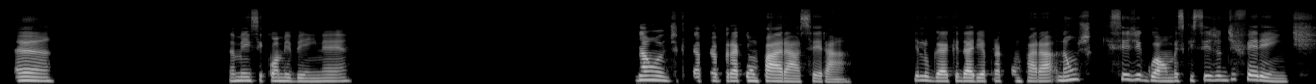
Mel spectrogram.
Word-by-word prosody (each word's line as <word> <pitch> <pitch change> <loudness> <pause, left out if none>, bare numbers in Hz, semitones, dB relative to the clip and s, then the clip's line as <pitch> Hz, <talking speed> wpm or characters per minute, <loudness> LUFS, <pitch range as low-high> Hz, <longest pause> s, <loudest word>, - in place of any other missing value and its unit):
Hã. 175 -2 +4 1.8
Também 175 +2 0
se 170 - -8
come 165 -1 0
bem, 145 -1 -4
né. 155 +2 -4 2.8
Da 205 0 +6
onde 190 -5 +1
que - - -24
dá 170 -1 -2
pra 175 -1 -4
pra 165 0 +3
comparar 155 -4 +4
será? 125 -5 -3 0.6
Que 200 - -4
lugar 165 -5 +2
que 160 - -6
daria 155 -1 +3
para 160 0 -4
comparar, 155 +1 0
não 200 +5 +1
que 230 - -12
seja 230 -2 -2
igual, 175 -7 +2
mas 165 0 -4
que 185 - -8
seja 200 +2 -3
diferente? 190 - -1
165 Hz, 130 wpm, -24 LUFS, 155-185 Hz, 2.8 s, Da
